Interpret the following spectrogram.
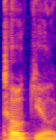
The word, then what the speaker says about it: Tokyo: And the amount of people that turn both of those cities into 3 syllables hurts my face. It's Kyoto and Tokyo, not Tokyo and Kyoto.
